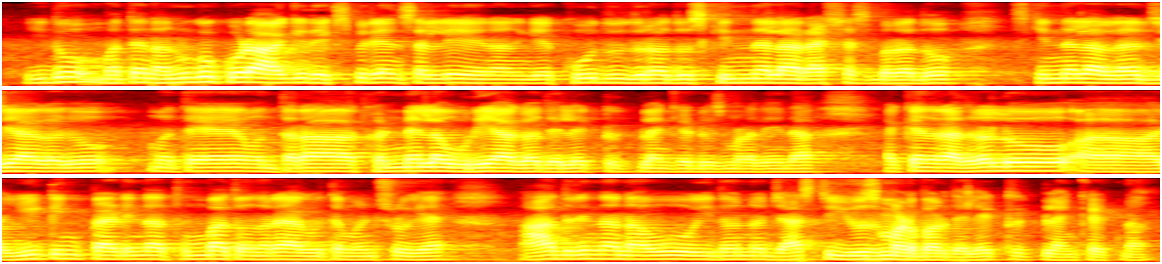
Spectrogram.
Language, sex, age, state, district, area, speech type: Kannada, male, 18-30, Karnataka, Tumkur, rural, spontaneous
